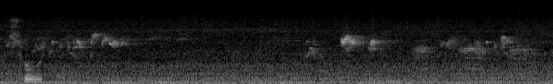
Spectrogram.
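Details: Red-whiskered bulbul recorded during trapping on 3 September 2019, giving a few bright chirped and warbled notes in loose phrases, one louder burst midway, with a steady low hum underneath.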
